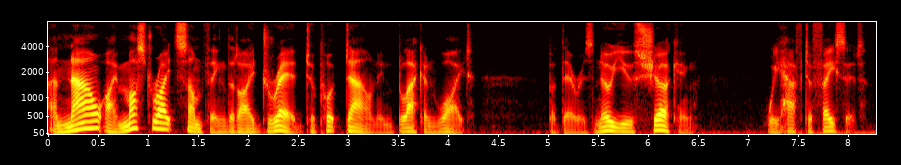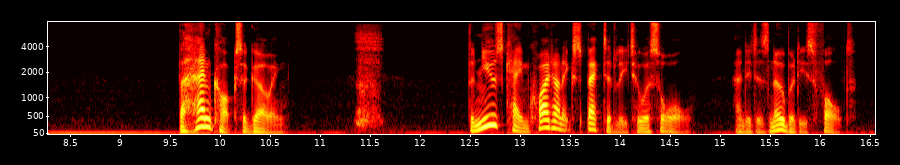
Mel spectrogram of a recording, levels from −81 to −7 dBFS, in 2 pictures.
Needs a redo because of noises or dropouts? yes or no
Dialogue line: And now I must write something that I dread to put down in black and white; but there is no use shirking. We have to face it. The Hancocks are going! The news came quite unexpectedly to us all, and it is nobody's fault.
yes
